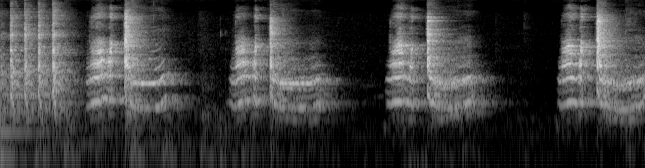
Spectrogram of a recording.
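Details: Talking male Alexandrine parakeet gives several rapid staccato notes followed by four rich, word-like phrases, each sliding downward in pitch, spaced roughly a second apart in a quiet room.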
